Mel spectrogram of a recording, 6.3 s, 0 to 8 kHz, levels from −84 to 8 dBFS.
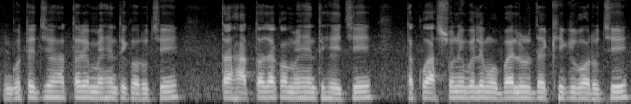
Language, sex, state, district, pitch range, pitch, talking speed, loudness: Odia, male, Odisha, Malkangiri, 120-125 Hz, 120 Hz, 170 wpm, -16 LUFS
